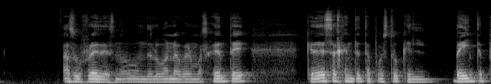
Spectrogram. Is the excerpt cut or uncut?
uncut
